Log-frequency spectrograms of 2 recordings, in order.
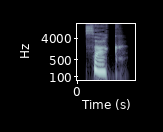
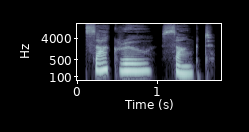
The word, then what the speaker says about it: sacrosanct: SACROSANCT, SACROSANCT. Stress sanct and keep sac soft.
